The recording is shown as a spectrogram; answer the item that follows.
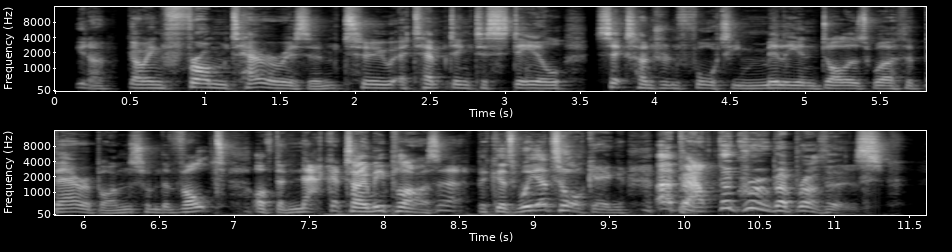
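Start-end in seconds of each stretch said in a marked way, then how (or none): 8.6-11.3 dramatic TV narrator voice, much higher pitch. Recapping the Gruber brothers' backstory for a co-host, in X Factor narrator voice. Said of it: "I went fucking X Factor narrator voice".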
